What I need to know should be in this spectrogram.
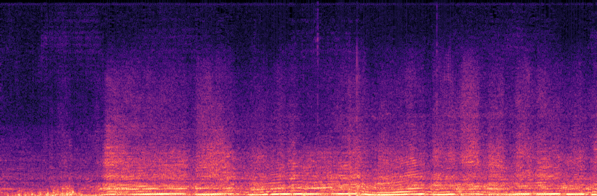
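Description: Tyres skid and scrub on loose gravel as a car slides sideways.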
